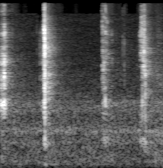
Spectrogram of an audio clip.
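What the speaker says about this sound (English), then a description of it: "Just take my scissors, make sure you don't cut your hand off or your fingers." Scissors snipping crochet fringe, three or four quiet, crisp snips spaced unevenly over a faint room background, no talk.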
